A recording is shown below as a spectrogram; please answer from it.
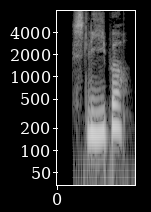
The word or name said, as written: sliber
